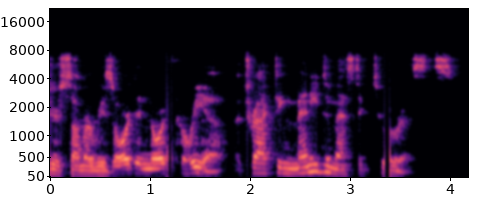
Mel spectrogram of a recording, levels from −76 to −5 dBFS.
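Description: Around 1.16 to 1.24 s there's unconcealed Bluetooth headset packet loss: roughly 45 ms of audio drops out across 75 ms, in hard-edged gaps up to 30 ms. From 1.67 to 2.66 s a block size mismatch (truncated) chops off each block's tail, giving a 100 Hz buzz. At 3.34 to 3.40 s another loss leaves about 52 ms of abrupt holes, under the light graininess of the mSBC link.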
